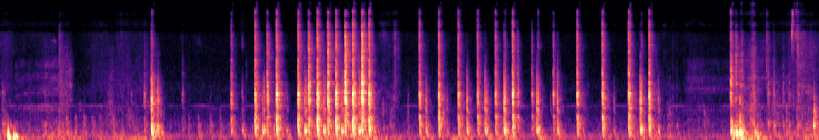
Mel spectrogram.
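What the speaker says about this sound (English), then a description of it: "I know you're not really supposed to shake an iMac, but there's something rattling around inside of it." Loose part rattling inside a shaken new iMac, irregular bursts of small clicking and clattering knocks with quiet gaps and a couple of heavier thumps, close and alone.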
